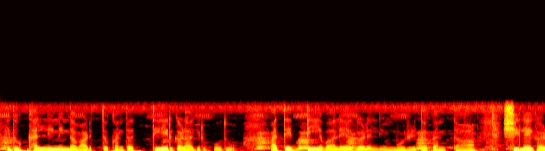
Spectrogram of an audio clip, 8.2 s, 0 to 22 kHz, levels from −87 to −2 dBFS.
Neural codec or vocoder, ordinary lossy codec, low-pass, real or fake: none; none; 7.2 kHz; real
